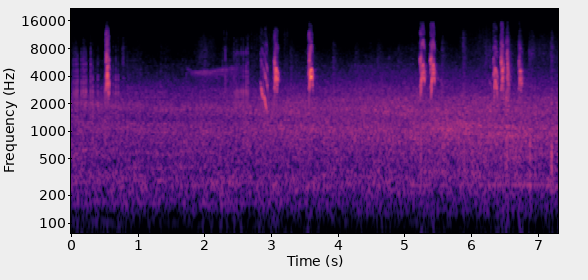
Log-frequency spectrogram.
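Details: Sparrows gathering around, recorded 27 April 2017: scattered short high chirps, single and in pairs, spread over the clip, with a faint whistled note midway and a steady low background hum.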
